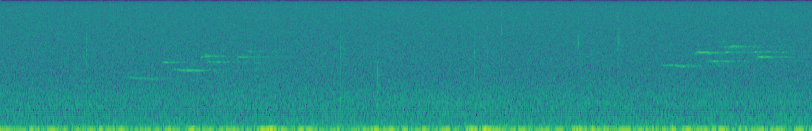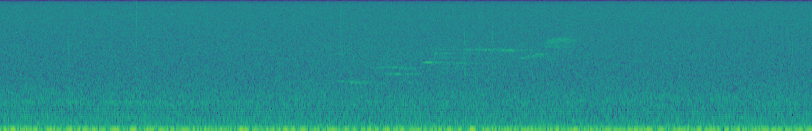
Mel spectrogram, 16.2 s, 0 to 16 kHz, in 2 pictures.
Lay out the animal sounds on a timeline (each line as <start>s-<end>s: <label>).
1.2s-2.8s: Hermit Thrush (Catharus guttatus)
6.7s-8.0s: Hermit Thrush (Catharus guttatus)
11.6s-12.8s: Hermit Thrush (Catharus guttatus)
12.6s-13.9s: Black-throated Green Warbler (Setophaga virens)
